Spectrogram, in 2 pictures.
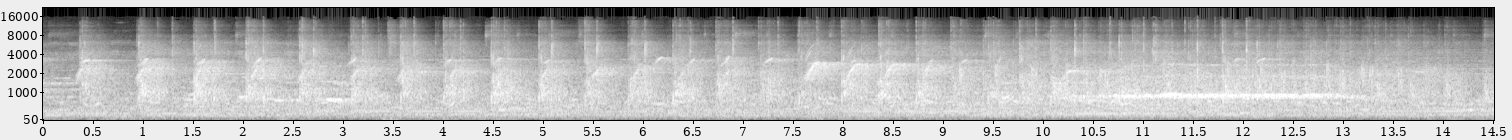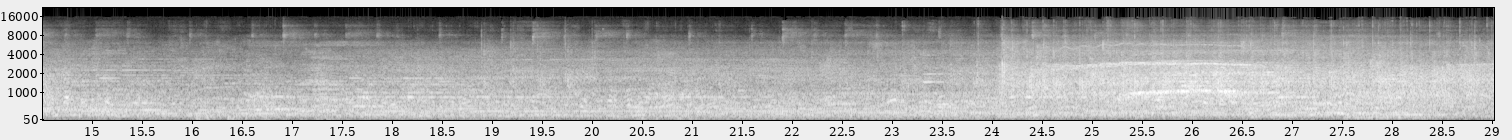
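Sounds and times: audience clapping in rhythm: 0.3 - 15.1, 23.6 - 29.0
applause and cheering: 0.4 - 15.1, 23.5 - 29.0
held shout: 10.4 - 13.2.

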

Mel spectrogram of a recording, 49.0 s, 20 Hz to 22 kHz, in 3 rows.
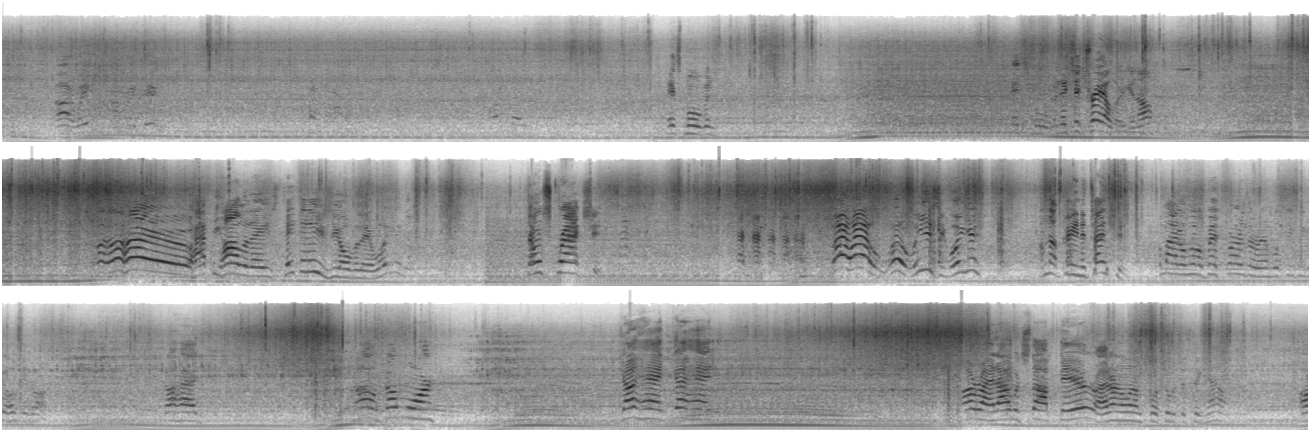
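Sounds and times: dry brush crackling: 0.0 - 38.4, 41.1 - 49.0
car engine under load: 0.0 - 49.0.

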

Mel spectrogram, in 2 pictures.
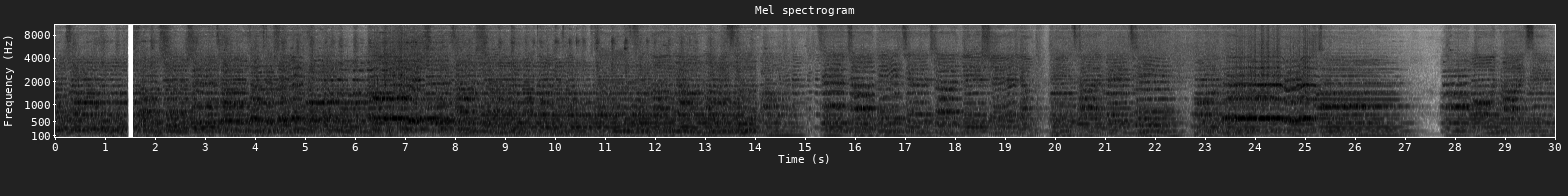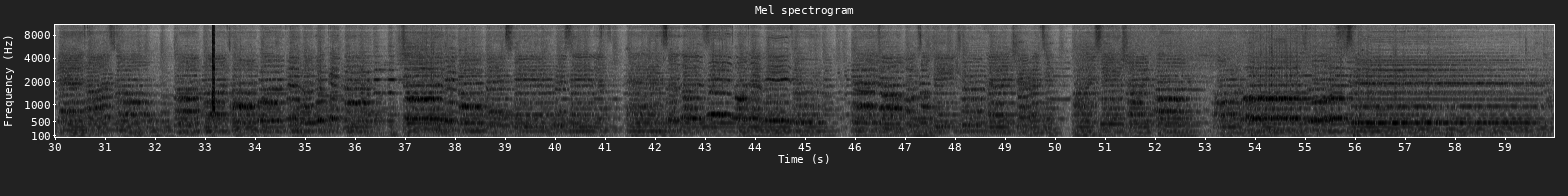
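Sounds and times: choir singing: 0.0 - 59.9
concert band playing: 0.0 - 59.9.

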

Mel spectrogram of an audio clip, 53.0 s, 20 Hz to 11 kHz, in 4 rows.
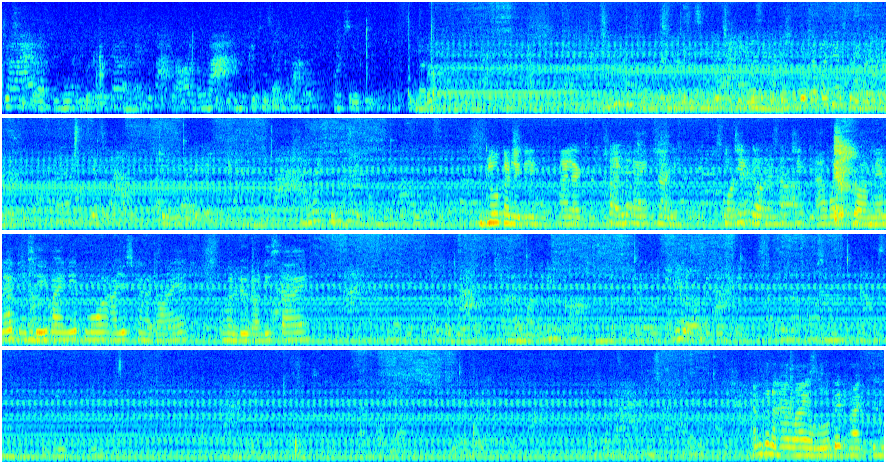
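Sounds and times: faint voices talking: 0.0 - 53.0
steady electrical buzz: 6.2 - 53.0.

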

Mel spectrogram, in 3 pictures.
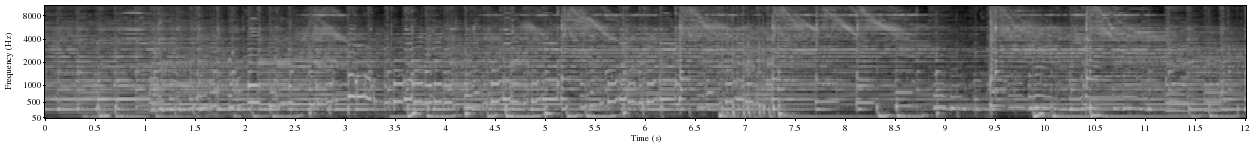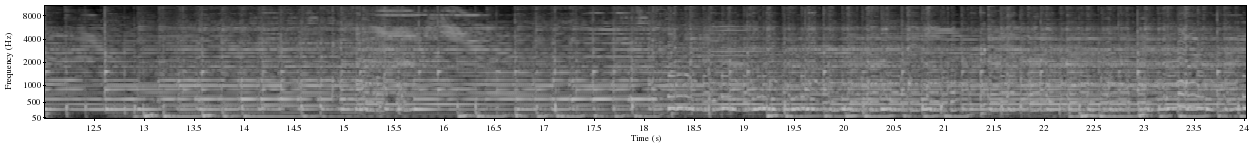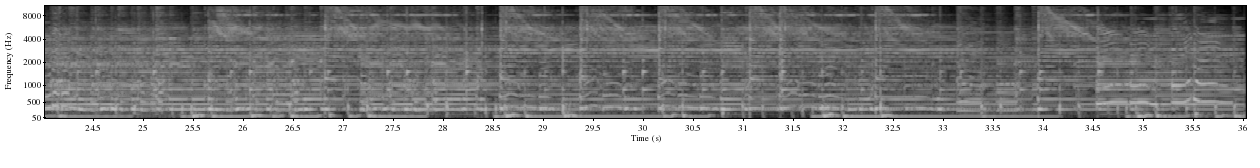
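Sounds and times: plucked string melody: 0.0 - 36.0.

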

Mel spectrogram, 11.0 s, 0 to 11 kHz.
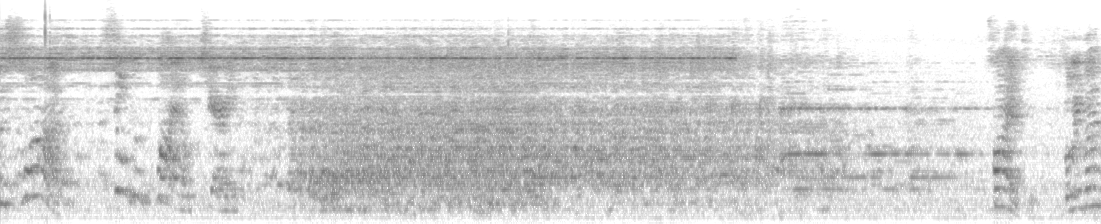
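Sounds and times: fire alarm bell ringing: 0.0 - 8.8.

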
